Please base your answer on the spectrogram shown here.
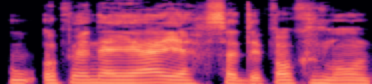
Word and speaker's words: OpenAI: Donc voilà pour OpenAI ou OpenAI, ça dépend comment on le prononce, si on le prononce à l'anglaise ou à la française.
